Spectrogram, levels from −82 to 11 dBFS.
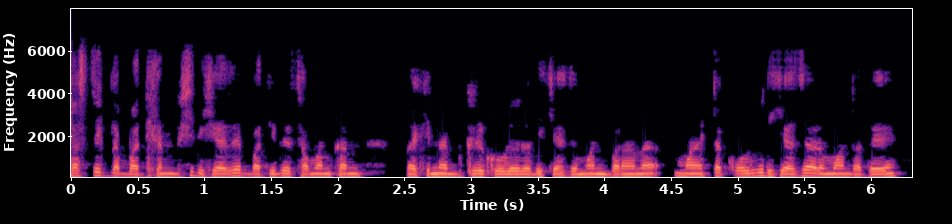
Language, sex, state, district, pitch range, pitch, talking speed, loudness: Nagamese, male, Nagaland, Kohima, 125-135 Hz, 130 Hz, 305 wpm, -16 LUFS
